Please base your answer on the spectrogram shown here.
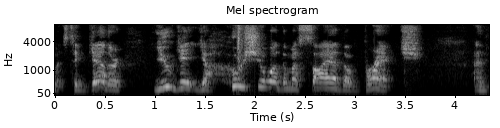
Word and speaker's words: Yehoshua: But, it's not Yeshua, it's Yehoshua. So, we know that it's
